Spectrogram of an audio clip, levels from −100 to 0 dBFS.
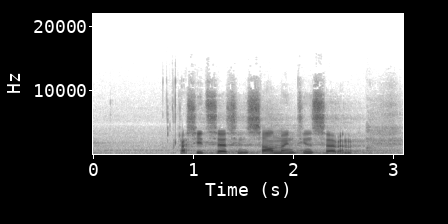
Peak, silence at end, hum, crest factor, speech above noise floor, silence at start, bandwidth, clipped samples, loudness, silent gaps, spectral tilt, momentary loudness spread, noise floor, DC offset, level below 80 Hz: -12 dBFS; 0 s; none; 20 dB; 27 dB; 0 s; 12.5 kHz; under 0.1%; -31 LUFS; none; -3 dB/octave; 13 LU; -58 dBFS; under 0.1%; -76 dBFS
